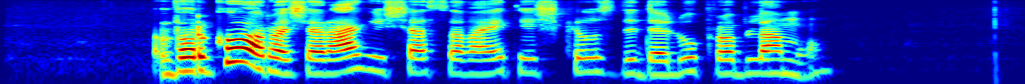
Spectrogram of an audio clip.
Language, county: Lithuanian, Vilnius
